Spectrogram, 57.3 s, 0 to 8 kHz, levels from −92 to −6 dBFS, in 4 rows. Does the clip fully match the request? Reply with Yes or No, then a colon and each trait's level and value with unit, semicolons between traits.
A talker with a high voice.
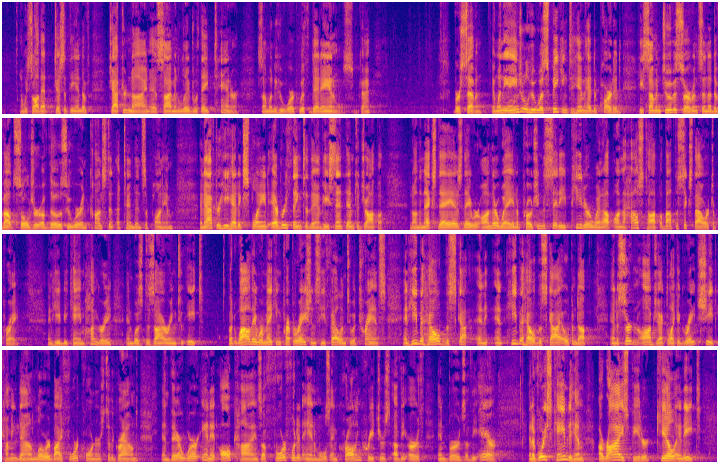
No: low, 125 Hz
